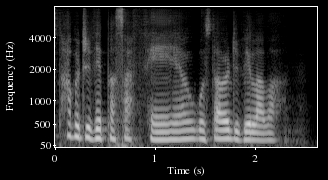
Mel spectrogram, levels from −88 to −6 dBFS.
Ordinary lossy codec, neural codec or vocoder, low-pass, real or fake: none; codec, 16 kHz, about 1 kbps, DyCAST, with the encoder's durations; none; fake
